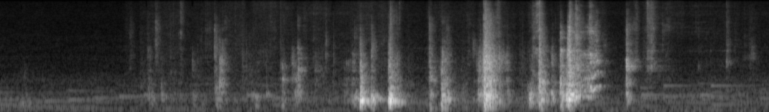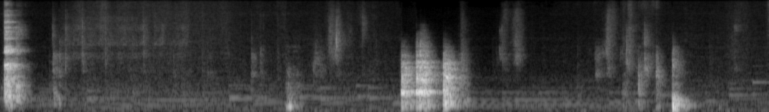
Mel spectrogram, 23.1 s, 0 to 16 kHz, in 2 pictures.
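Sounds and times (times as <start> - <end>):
soft background music: 0.0 - 23.0
household things clattering: 2.2 - 10.1, 17.6 - 18.6, 20.5 - 22.0.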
